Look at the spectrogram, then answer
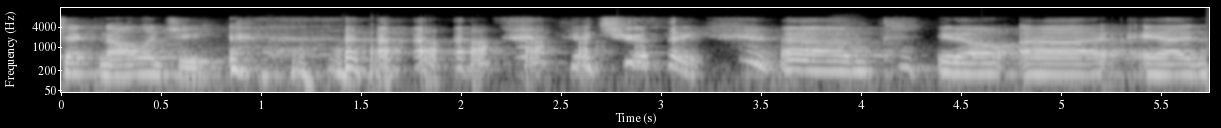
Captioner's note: laughs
